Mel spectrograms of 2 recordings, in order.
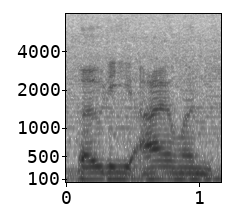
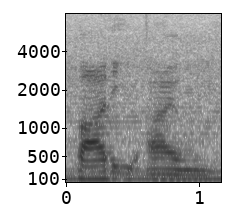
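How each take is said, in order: First: The first word is said 'Bo-dee', long O. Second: The first word is said like 'body'. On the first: This is how outsiders say the name. The speaker calls it wrong. "There is no Bodie Island Lighthouse" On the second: This is how locals say the name. The speaker calls it right. "It is Body Island. If you want to fit in with the locals"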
